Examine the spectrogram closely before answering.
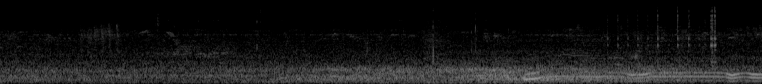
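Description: Domestic cat's low, drawn-out yowl in a territorial standoff with another cat. It starts about five seconds in, rises, holds one low pitch, then wavers and begins to fall near the end.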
